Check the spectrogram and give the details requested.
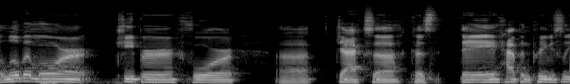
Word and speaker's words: JAXA: And the Japan Aerospace Exploration Agency, called JAXA, JAXA. That's apparently their official acronym.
